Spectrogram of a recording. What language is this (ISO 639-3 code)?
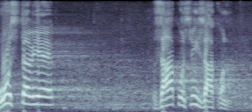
srp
